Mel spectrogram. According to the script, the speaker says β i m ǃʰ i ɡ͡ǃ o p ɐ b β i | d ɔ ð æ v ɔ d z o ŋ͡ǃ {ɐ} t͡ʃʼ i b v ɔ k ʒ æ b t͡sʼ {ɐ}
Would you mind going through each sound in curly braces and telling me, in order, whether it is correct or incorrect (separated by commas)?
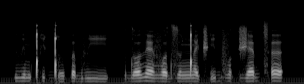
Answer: incorrect, correct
